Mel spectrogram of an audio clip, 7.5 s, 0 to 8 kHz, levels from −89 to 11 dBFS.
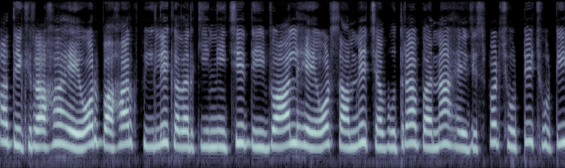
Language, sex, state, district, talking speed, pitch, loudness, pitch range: Hindi, female, Bihar, West Champaran, 150 wpm, 275 Hz, -15 LUFS, 260-310 Hz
